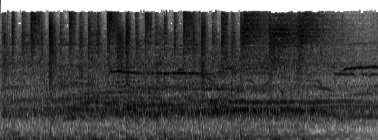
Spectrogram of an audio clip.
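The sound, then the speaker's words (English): A large crowd cheers wildly, a steady roar of overlapping yells and whoops, with high whistle-like tones running through it. The noise stays loud for about six seconds and eases slightly at the end. “And the crowd goes wild!”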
